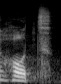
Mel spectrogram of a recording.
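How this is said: The vowel sounds like the one in 'hot'. This is how people in Nigeria say it. "My brothers and sisters from the other side will say"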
